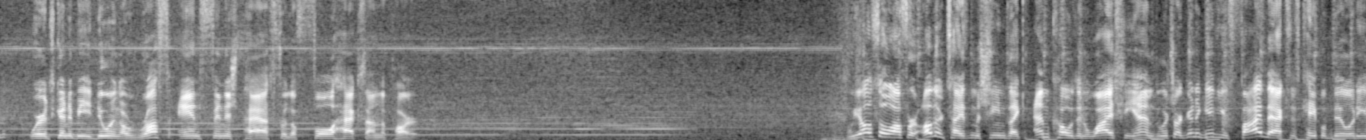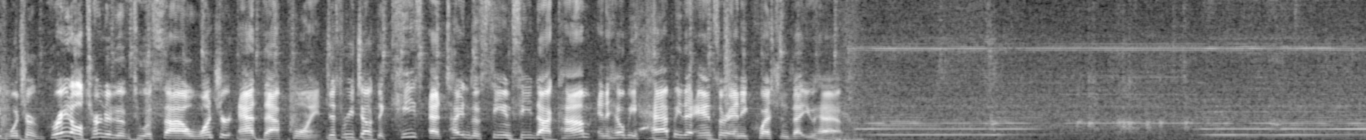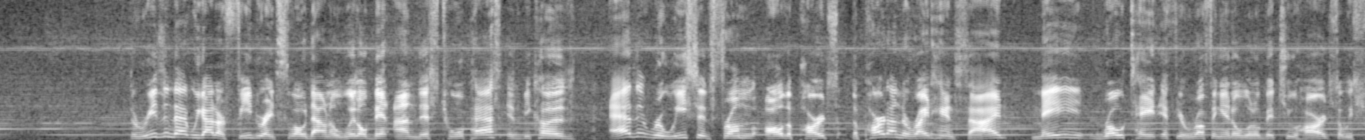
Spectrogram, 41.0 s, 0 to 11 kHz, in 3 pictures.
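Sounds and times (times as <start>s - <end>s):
milling machine cutting metal: 0.0s - 9.4s, 22.0s - 40.9s
spindle hum: 0.0s - 40.9s.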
